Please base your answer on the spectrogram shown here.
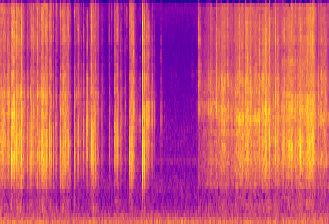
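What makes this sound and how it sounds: A hand scoops a few small plastic faux pearl beads from a pink plastic bowl, lets them drop, then stirs them with fingertips and nails. Bright, crisp clicking and rattling comes in bursts, goes quiet for about a second, then returns as a steady, dense clatter of beads against plastic.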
